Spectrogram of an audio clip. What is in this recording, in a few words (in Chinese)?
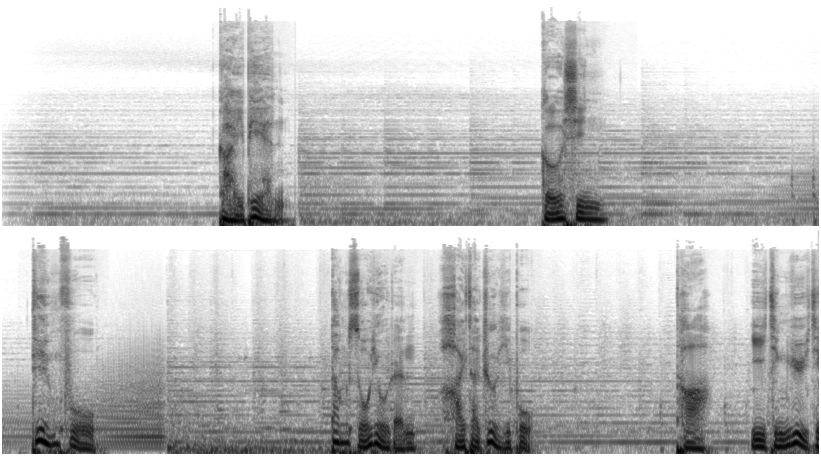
男, 广告, 品质感; 奔驰S级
